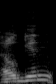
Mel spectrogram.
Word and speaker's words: Elgin: okay and then next up we have uh elf i believe this is pronounced elgin elgin baylor oh jesus christ elgin elgin sure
